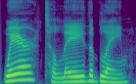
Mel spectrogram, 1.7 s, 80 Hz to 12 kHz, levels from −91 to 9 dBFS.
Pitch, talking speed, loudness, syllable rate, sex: 200 Hz, 175 wpm, -15 LUFS, 4.6 syllables/s, female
